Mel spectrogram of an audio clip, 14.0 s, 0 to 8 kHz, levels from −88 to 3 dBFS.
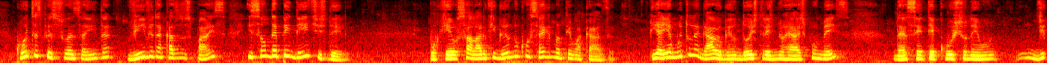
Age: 20-39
